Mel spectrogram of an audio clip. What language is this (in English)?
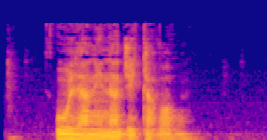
Slovak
